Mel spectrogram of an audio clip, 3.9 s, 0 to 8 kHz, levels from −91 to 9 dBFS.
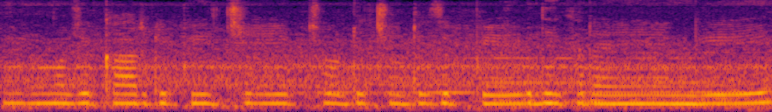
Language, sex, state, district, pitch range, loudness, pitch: Hindi, female, Chhattisgarh, Bilaspur, 240-250 Hz, -14 LUFS, 245 Hz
